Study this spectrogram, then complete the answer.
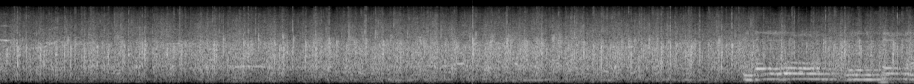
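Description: An audience claps and cheers in a large echoing hall.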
